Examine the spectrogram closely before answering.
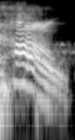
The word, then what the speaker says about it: how: who again beautiful say how there is a diphthong in how how how and that diphthong must be realized in your own pronunciation say how how how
